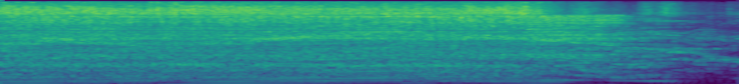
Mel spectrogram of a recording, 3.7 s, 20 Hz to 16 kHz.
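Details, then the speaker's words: Honda Beat or Vario 150 scooter revved hard with a noisy CVT, worst when the engine is cold: rough, gravelly rasp over the engine that fades as revs drop, from the clutch housing; fixed by coarse sanding rather than grease. "menjelaskan suara vibel yang bunyi kresek-kresek pada beat atau vario."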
